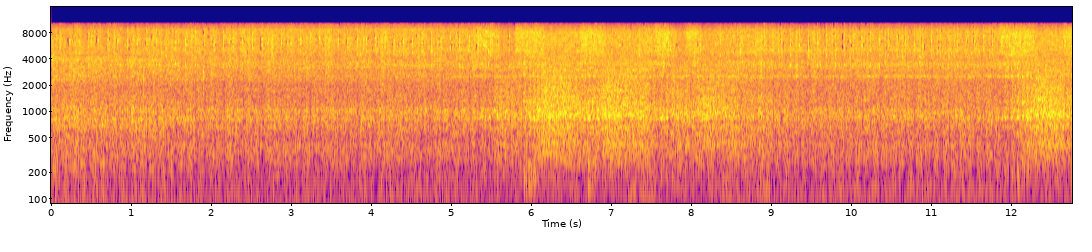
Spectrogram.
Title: ford 5.0 rough idle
